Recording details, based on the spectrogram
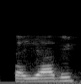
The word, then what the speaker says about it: Sayyadi: Sayyadi. – Can you spell that? – S-A-Y-Y-A-D-I. – S-A-Y-Y-A-E-I? – A-D-I.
